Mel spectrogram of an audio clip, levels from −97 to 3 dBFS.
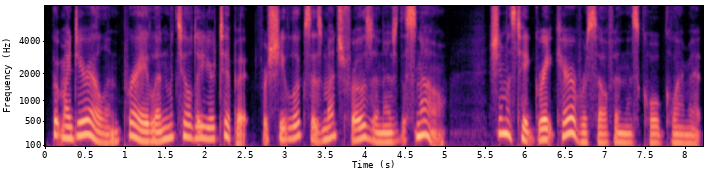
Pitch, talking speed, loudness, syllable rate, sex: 180 Hz, 210 wpm, -18 LUFS, 5.0 syllables/s, female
